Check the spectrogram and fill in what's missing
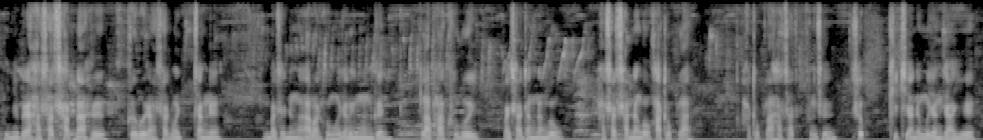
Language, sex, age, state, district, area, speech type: Bodo, male, 60+, Assam, Chirang, rural, spontaneous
